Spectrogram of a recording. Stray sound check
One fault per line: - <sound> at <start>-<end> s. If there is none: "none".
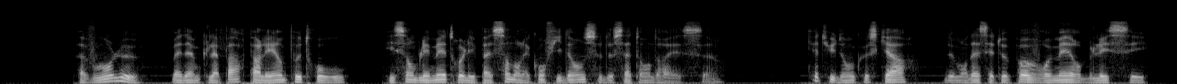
none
